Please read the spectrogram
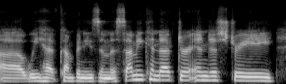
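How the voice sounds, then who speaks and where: Speaking at a moderate pace, a woman with an American accent shows ordinary pitch variation. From US, New York. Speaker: venture capital investor. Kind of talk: panel discussion. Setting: live event panel.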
